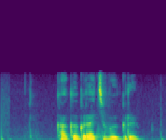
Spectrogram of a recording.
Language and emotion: Russian, neutral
